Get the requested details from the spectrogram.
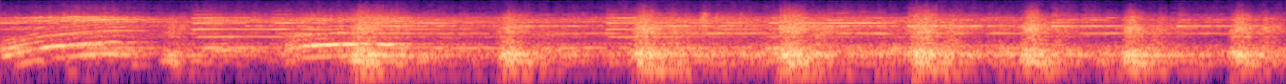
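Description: train

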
